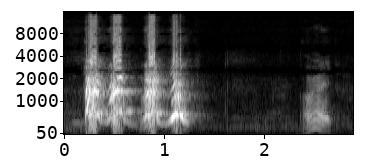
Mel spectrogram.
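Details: Zash, a dog asking for food, gives four quick loud barks in a row within about a second, then falls quiet, ending with one short whining yelp.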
